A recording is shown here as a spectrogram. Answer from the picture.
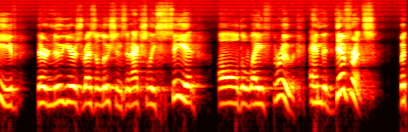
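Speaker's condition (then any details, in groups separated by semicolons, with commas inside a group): No condition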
